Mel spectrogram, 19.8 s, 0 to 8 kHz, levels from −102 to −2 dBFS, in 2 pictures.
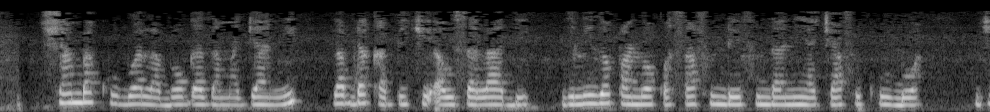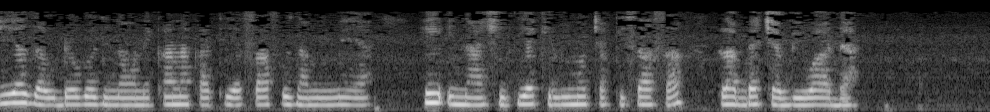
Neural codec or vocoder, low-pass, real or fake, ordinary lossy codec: none; 7.2 kHz; real; MP3, 24 kbps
